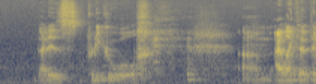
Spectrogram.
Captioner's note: chuckles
